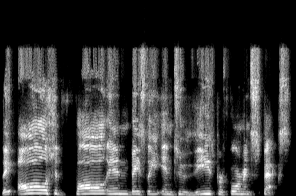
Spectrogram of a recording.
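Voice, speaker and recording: Emphatic male podcast guest, high voice with a bright edge. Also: unhurried. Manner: emphatic and animated, repeats words. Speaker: commissioning consultant, podcast guest. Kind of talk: casual podcast conversation.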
